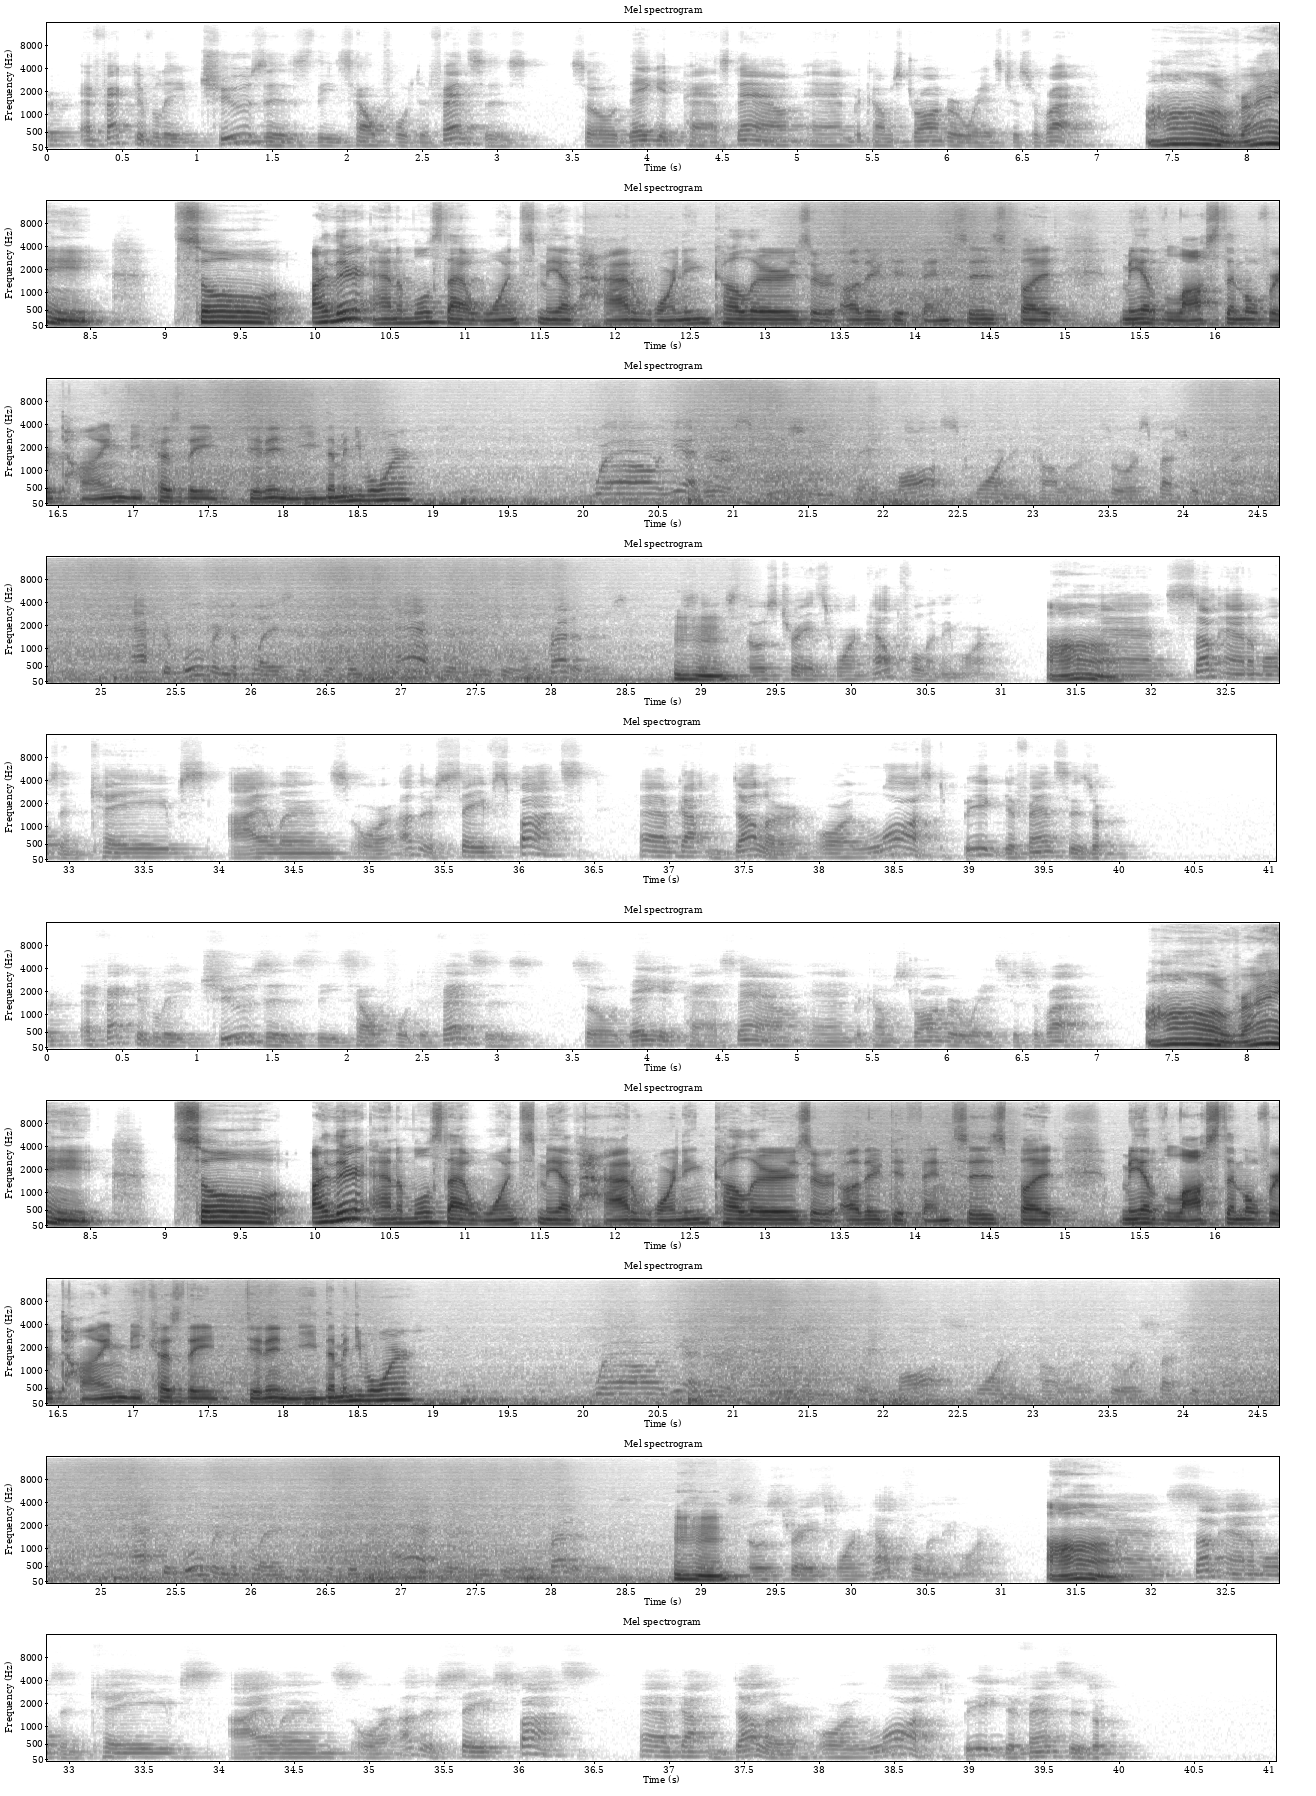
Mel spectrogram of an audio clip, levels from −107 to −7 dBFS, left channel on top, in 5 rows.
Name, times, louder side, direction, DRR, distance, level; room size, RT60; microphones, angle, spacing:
voice 1, 0.0-3.2 3.5-6.9 20.0-24.8 25.2-28.5 28.9-30.9 31.6-36.4 36.8-39.9, left 3 dB, 70° left, 2.4 m, -53 dB
voice 2, 7.3-8.8 9.1-18.9 28.8-29.2 31.3-31.8, right 3 dB, 30° right, 0.5 m, -31 dB
sound 1, 11.8-29.4, equal, 15° left, 4.8 m, -50 dB
13.0 x 12.0 x 5.4 m
head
